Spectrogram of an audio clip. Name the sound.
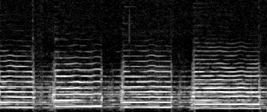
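G note played on an instrument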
